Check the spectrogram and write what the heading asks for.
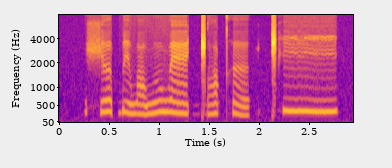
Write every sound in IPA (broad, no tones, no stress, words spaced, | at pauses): ʃə ɓɪwɒwʊwɛː ɡ͡ǁɒkʰə | ǁʰiː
